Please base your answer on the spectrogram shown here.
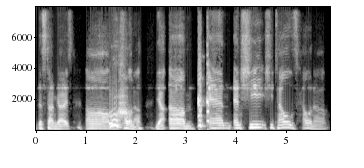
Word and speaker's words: Helena: Helena.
